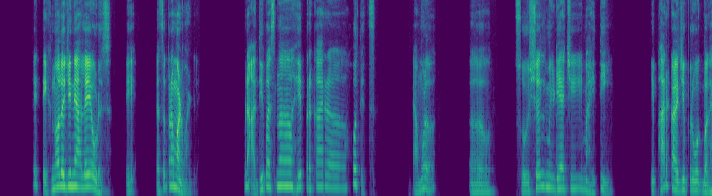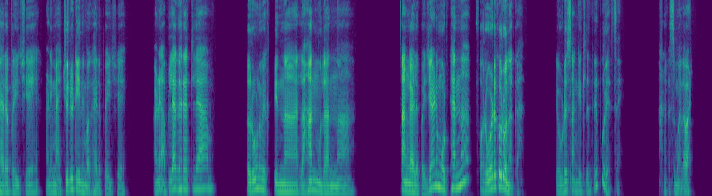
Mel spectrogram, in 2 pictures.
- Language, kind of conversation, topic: Marathi, podcast, सोशल मीडियावरील माहिती तुम्ही कशी गाळून पाहता?
- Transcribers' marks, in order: in English: "टेक्नॉलॉजी"; tapping; chuckle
